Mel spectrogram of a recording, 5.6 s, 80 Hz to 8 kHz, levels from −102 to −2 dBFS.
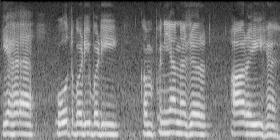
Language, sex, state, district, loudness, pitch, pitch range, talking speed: Hindi, female, Haryana, Charkhi Dadri, -14 LUFS, 210 Hz, 205-220 Hz, 95 wpm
